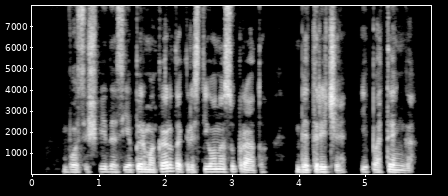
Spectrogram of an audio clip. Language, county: Lithuanian, Šiauliai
